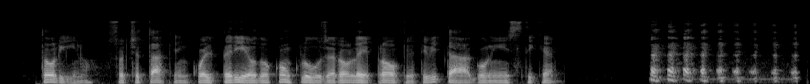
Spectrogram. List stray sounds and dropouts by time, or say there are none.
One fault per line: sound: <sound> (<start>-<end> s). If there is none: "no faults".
sound: laugh (6.5-8.0 s)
